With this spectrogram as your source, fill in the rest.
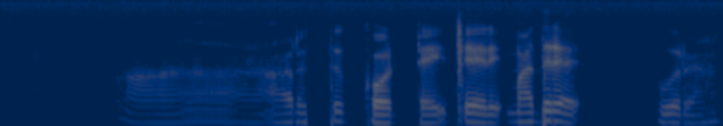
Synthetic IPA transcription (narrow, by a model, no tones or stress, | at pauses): ɐɾɯt̪ːɯkoːʈːɐɪsɐɾimɐðɪɾe | uːɾɐ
